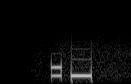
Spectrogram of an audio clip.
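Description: Phone-line disconnect tones follow the other party hanging up mid-call. Two clear electronic beeps sound alone over faint line hiss, a short one and then a longer, steady one.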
